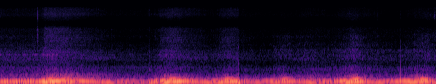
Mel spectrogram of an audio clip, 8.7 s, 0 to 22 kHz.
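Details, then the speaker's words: 2003 LB7 Duramax, not fully warm, on one small battery, possibly once tuned: under full or partial throttle the diesel surges and sags and stalls, but restarts right away; cause unclear. "that's to the floor now it's stalled out sometimes it stalls sometimes it doesn't let's fire it up again then it fires right back up again"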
